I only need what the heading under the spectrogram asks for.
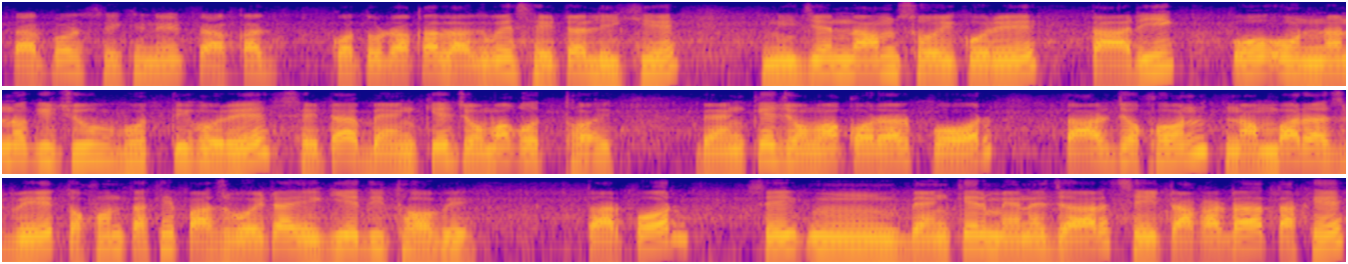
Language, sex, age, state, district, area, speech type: Bengali, male, 60+, West Bengal, Jhargram, rural, spontaneous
